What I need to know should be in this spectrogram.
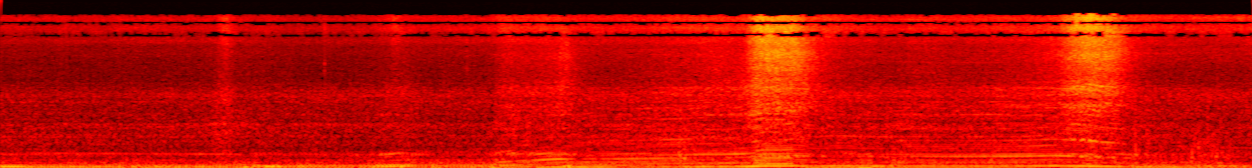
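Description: A car engine rumbles deeply and revs up as the car speeds along.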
